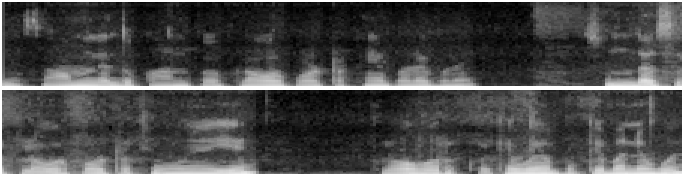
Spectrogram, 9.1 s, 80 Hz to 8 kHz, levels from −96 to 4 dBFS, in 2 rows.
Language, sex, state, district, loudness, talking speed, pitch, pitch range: Hindi, female, Goa, North and South Goa, -17 LUFS, 145 wpm, 215 Hz, 205-220 Hz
